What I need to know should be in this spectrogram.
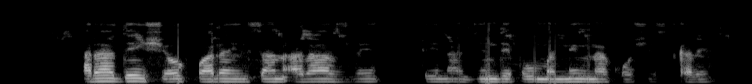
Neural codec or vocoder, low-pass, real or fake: codec, 16 kHz, 6 kbps, DAC; 7.2 kHz; fake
